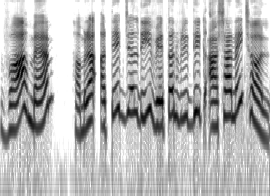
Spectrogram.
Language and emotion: Maithili, surprised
